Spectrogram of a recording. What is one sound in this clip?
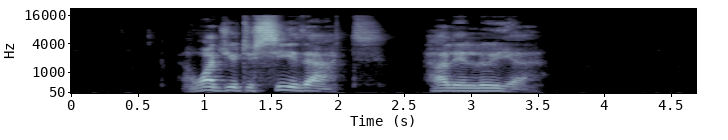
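An older man speaks calmly and slowly into a close microphone.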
